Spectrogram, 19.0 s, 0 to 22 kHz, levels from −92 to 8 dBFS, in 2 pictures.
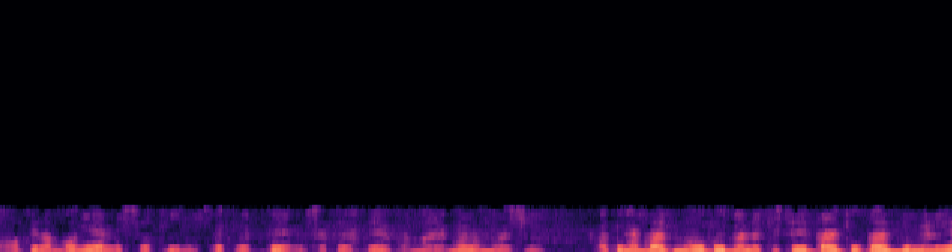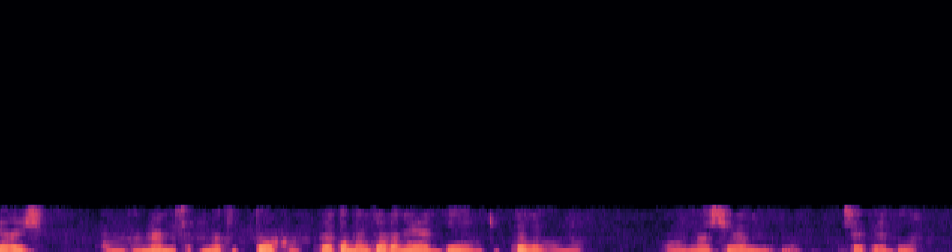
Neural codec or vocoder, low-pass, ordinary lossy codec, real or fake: codec, 44.1 kHz, 3.4 kbps, Pupu-Codec; 7.2 kHz; AAC, 16 kbps; fake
